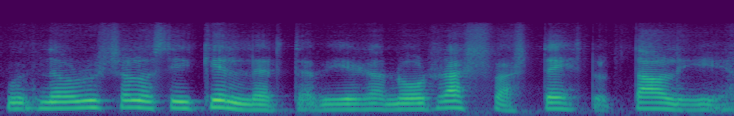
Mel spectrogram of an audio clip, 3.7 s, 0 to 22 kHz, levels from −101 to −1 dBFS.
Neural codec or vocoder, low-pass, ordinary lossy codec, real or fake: codec, 24 kHz, 0.5 kbps, DualCodec; 10.8 kHz; none; fake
